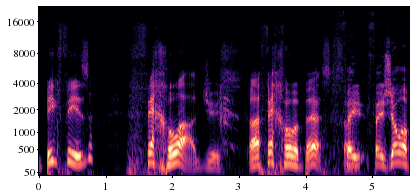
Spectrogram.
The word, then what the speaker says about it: feijoa: Feijoa is the fruit, or feijoa, as Chris is just assuming. How do we Google what? How do we find out the actual thing? Google pronounce. Feijoa pronunciation. Here we go. It's feijoa.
